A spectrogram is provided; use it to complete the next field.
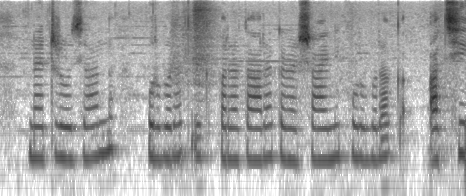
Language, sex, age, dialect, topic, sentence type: Maithili, female, 18-24, Southern/Standard, agriculture, statement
